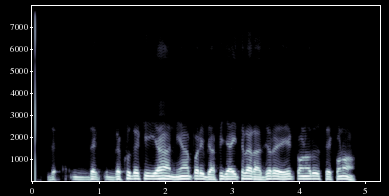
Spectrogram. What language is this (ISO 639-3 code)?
ori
